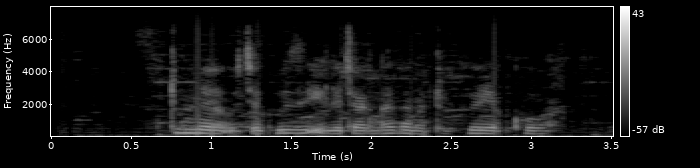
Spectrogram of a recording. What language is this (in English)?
Swahili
